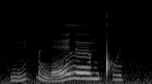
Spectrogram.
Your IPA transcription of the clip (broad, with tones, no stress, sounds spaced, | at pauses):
yː˨˥ t̚ ɐ˨˩ ŋ ɛː˨˥ l œː˥ m kʷʰ ɪ˥ k̚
